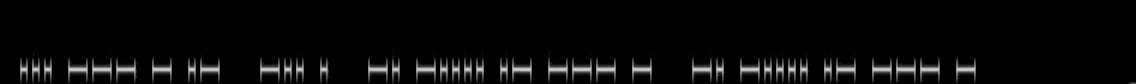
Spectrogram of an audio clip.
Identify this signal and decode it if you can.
Morse code, heard as a keyed tone, about 20 wpm, 690 Hz. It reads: SOTA DE N6AOT N6AOT
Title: SOTA QSO Practice 20wpm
